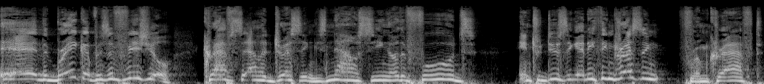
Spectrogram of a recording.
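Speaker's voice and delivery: over-the-top surfer dude voice, very high pitch. Reading a salad dressing ad script on request, extreme surfer dude voice. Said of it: "Do the extreme surfer dude".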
